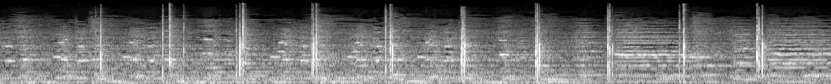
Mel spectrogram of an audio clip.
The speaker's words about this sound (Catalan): és molt cansat parlant fent palmes. Picant de mans és molt cansat parlant.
